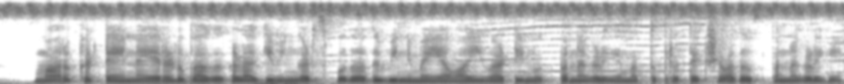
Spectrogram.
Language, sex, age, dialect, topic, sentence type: Kannada, female, 25-30, Dharwad Kannada, banking, statement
